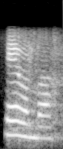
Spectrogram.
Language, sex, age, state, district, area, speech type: Sanskrit, female, 18-30, Kerala, Malappuram, urban, conversation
